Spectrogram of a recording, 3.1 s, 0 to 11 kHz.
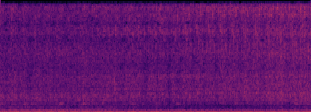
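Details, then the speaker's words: BMW N52 at idle with an earlier cylinder 2 misfire code, after the cylinder 2 coil was removed and refitted: the same uneven, loping beat about three times a second, like one cylinder dropping out. Coil 2 is suspected to be faulty. "Let's restart the car. See if the sound we get is the exact same sound. All right. I hope nothing bloody blows off. It is the exact same sound as before."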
